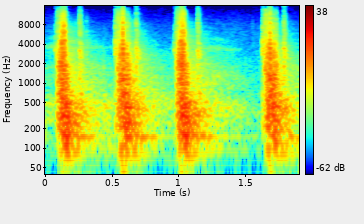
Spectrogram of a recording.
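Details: Car door locks after replacing actuators that previously only moved partway: four crisp, solid clunks about half a second apart, each a full stroke; power locks working properly, one louder from a broken clip.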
